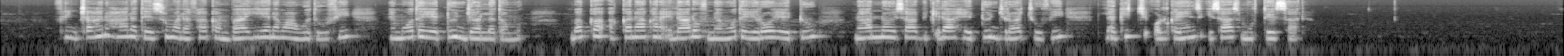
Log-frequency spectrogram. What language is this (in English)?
Oromo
